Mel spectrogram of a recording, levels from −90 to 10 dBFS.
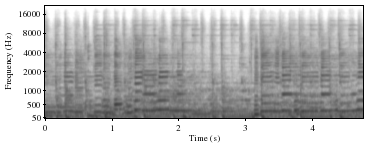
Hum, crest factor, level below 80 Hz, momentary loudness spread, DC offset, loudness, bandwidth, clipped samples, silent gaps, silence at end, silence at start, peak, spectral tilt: none; 16 dB; -30 dBFS; 6 LU; under 0.1%; -19 LUFS; 18 kHz; under 0.1%; none; 0 s; 0 s; -2 dBFS; -5 dB/octave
